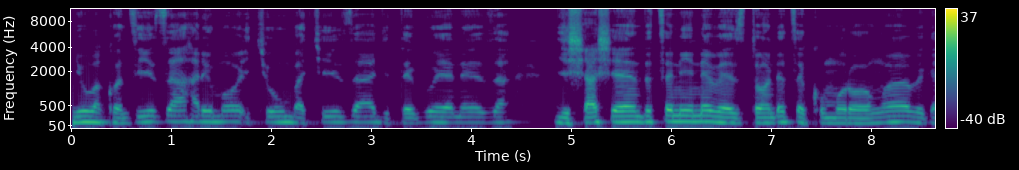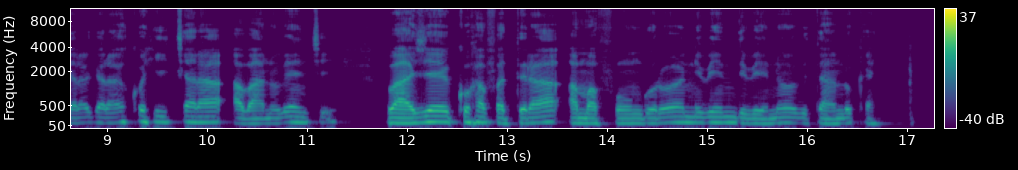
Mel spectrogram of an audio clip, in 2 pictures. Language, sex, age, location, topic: Kinyarwanda, male, 25-35, Nyagatare, finance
